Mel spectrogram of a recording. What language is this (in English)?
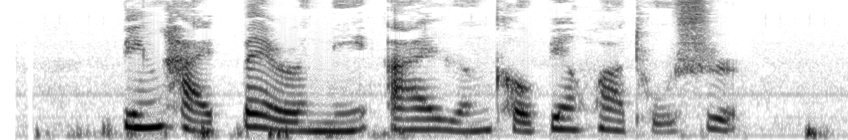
Chinese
